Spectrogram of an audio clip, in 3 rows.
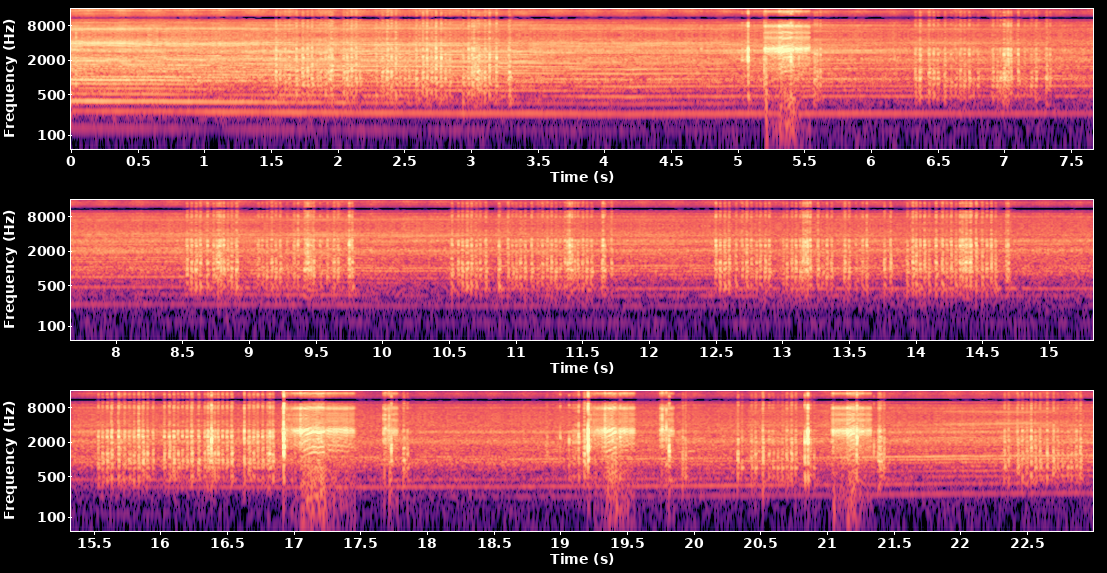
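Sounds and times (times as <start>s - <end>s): model airplane engine droning: 0.0s - 23.0s
sharp click: 5.0s - 5.6s, 15.6s - 17.9s, 19.0s - 21.5s
bursts of noise: 15.5s - 18.0s, 19.0s - 21.5s.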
